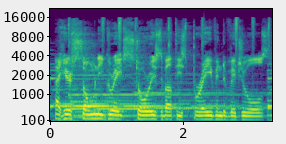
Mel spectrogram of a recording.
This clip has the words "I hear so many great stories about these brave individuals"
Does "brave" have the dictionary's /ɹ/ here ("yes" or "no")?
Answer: yes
